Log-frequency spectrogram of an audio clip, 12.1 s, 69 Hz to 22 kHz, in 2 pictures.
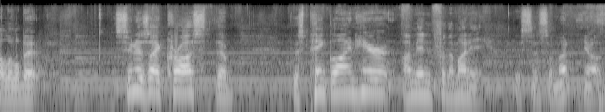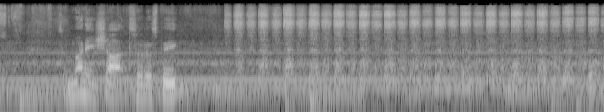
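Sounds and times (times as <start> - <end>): scroll saw cutting wood: 8.3 - 12.0.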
